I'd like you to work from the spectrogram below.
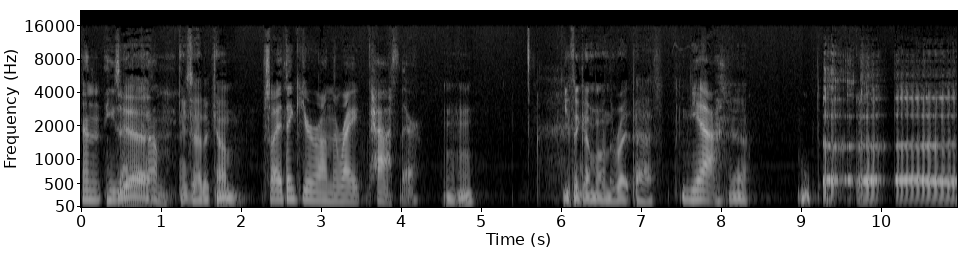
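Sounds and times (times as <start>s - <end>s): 
speech: 0.0s - 5.0s, 6.0s - 8.4s, 9.0s - 10.9s
loud drawn-out belching: 9.1s - 10.9s.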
